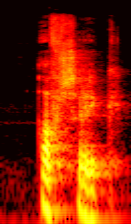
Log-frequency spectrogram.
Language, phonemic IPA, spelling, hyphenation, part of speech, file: Dutch, /ˈɑf.sxrɪk/, afschrik, af‧schrik, noun / verb, Nl-afschrik.ogg
- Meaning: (noun) 1. deterrent 2. horror; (verb) first-person singular dependent-clause present indicative of afschrikken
